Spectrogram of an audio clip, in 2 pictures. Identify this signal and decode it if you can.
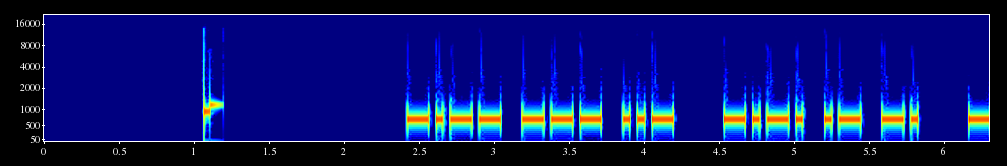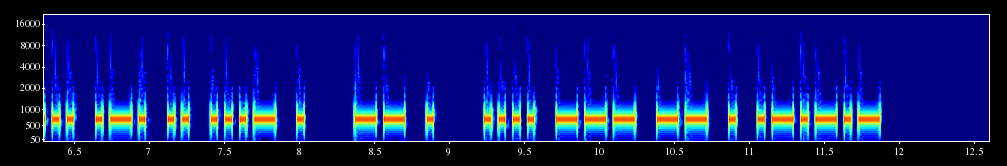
Morse code, heard as a keyed tone, about 25 wpm, 700 Hz. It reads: YOU CAN DRIVE ME HOME.
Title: Sentences from Top 1000 Words - Review Part 2 - 25wpm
